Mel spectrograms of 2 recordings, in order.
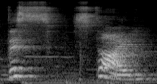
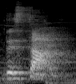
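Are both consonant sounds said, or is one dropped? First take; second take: both; dropped. First: Both s sounds are pronounced separately. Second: One s sound is dropped between words. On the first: The speaker calls it wrong. "مش بنقول this style" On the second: The speaker calls it right. "بنقول this style"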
